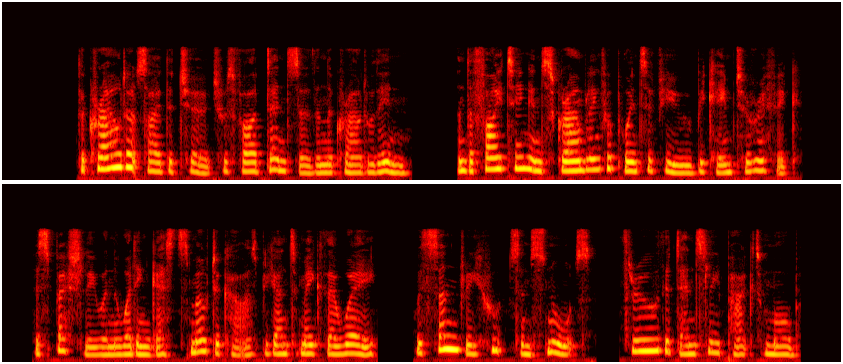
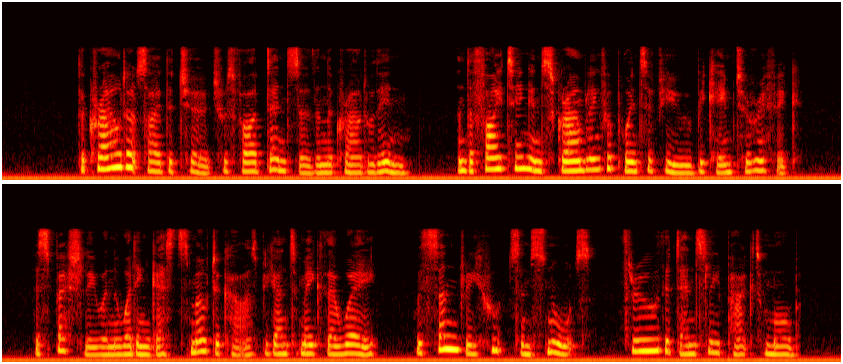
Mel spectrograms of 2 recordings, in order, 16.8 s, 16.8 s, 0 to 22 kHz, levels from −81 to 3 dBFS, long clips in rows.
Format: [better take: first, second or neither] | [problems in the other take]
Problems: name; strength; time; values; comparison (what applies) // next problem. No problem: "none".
first | background sound (Mechanical fan); 12 dB below the speech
